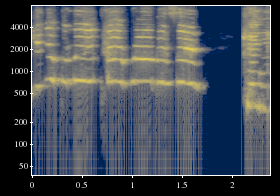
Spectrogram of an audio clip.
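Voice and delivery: high, incredulous squeal of disbelief; can you believe it, voice shooting way up. Real, not acted. Asking viewers about Pat Robinson, in shocked high disbelief.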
